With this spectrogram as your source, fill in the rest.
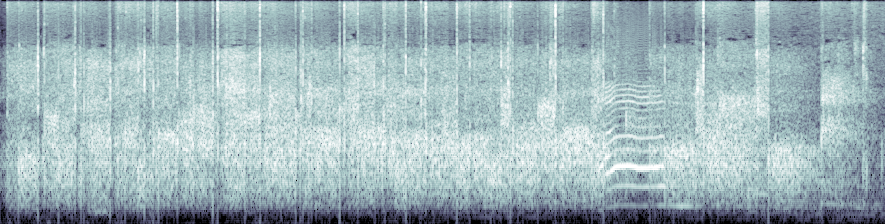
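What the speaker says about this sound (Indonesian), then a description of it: "Oke, beri aplaus untuk Alfred yang berani menyimpulkan pembelajaran hari ini." A classroom of students gives a student named Alfred a round of applause: loud, continuous group clapping that fills the room for several seconds, with a voice briefly rising over it before the clapping tapers off.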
